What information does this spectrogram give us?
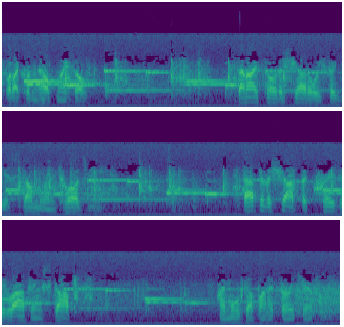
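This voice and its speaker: A man's voice: on the low side, normal speed, long pauses, loud music behind the voice, natural voice. An actor playing an anxious, earnest man with an American accent, confessing a grim tale in a 1970s radio drama. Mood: grim, confessional. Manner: earnest, troubled. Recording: tinny radio recording, loud background noise.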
